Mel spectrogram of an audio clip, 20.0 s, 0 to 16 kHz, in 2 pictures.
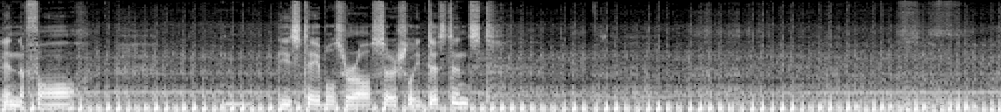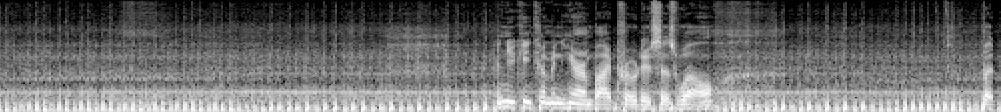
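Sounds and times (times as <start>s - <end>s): motorcycle engine pulsing: 0.0s - 20.0s.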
